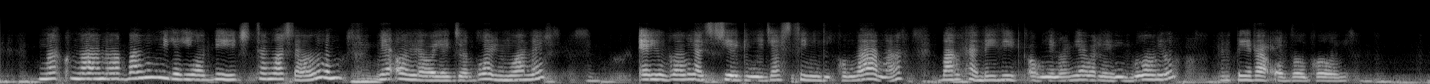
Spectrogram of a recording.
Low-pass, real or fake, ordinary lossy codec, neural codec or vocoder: 7.2 kHz; fake; none; codec, 16 kHz, 0.5 kbps, FreqCodec, smaller model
